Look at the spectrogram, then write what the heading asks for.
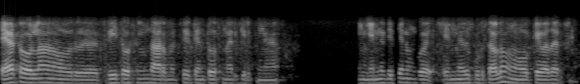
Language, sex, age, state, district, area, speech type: Tamil, male, 18-30, Tamil Nadu, Erode, rural, conversation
